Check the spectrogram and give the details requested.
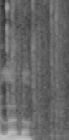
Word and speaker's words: Lena: I would say Lena. The letter E is always pronounced as E.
